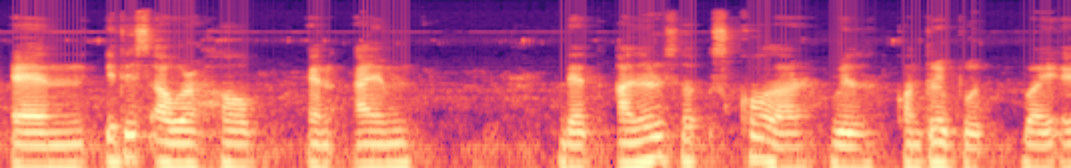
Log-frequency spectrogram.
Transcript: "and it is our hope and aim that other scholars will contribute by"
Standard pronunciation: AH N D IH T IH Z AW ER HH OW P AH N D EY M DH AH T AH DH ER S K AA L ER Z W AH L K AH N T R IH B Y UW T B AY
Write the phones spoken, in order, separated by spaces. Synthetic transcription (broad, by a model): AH N IH T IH S AW ER HH OW P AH N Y M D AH T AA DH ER S K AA L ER W AH L K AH N T R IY B Y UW T B AY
